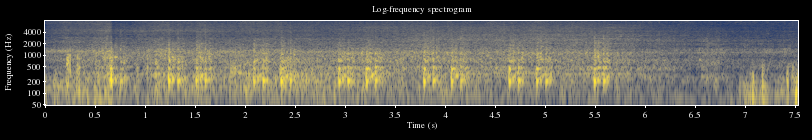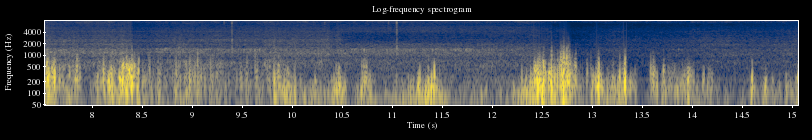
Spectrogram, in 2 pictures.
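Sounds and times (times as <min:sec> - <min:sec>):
train wheels clacking over rail joints: 0:00.0 - 0:08.4
train running rumble: 0:00.0 - 0:15.0.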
